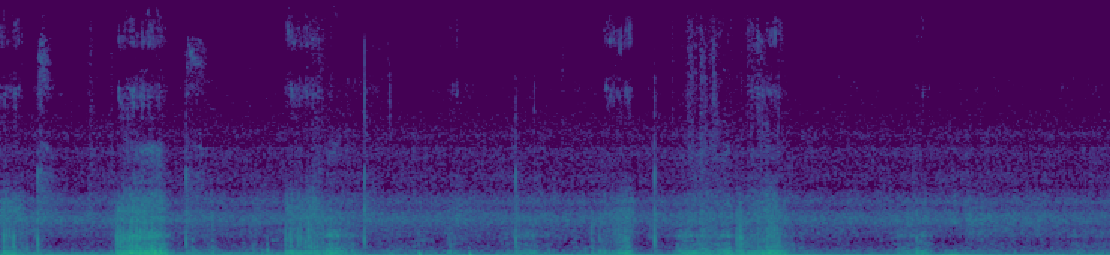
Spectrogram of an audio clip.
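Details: Domestic cat snoring in deep sleep: soft, breathy, noisy rasps, each lasting under a second, recurring irregularly every two to four seconds over a steady low hum.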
